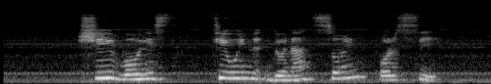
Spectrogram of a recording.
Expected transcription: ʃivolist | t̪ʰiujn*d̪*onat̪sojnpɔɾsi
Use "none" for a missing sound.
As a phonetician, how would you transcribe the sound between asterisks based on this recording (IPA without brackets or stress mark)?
d̪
